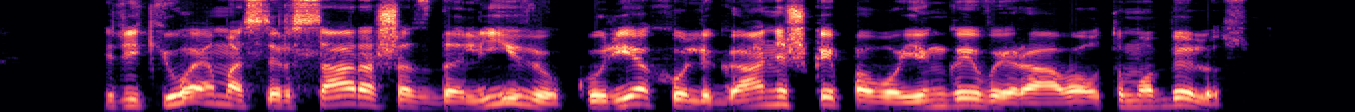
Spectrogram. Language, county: Lithuanian, Vilnius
